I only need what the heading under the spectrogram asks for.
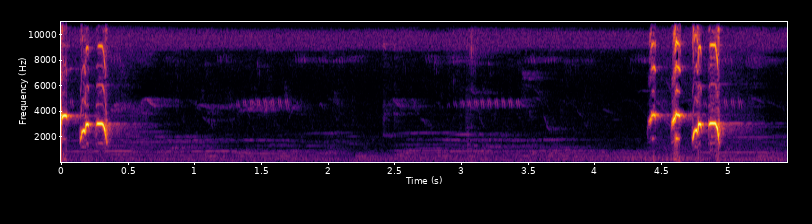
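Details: Sooty-headed bulbul calling rivals, with wild bulbuls answering: a short burst of three or four bright, quick notes at the start and again near the end, with silence between.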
